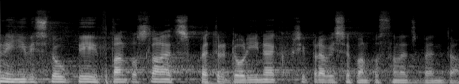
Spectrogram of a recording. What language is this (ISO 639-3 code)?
ces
